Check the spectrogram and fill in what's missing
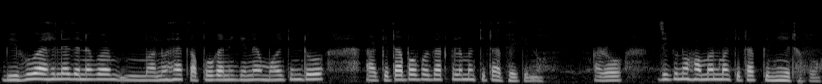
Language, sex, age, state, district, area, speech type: Assamese, female, 45-60, Assam, Dhemaji, urban, spontaneous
